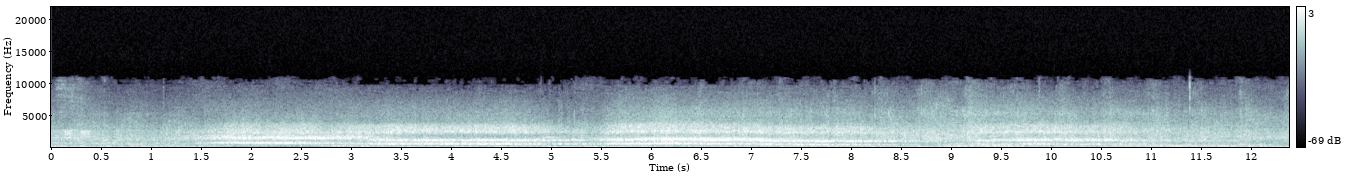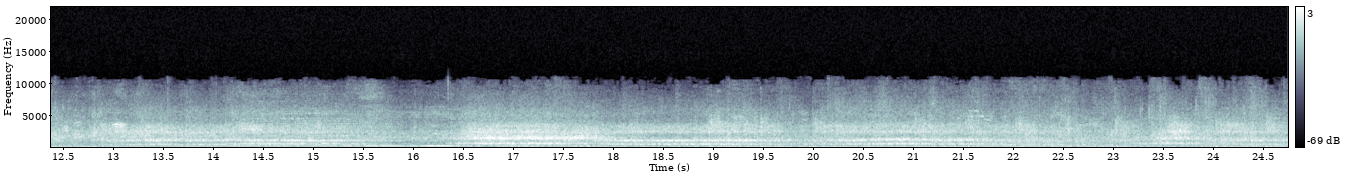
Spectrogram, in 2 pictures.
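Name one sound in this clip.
A large stadium crowd chants and sings loudly and steadily.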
